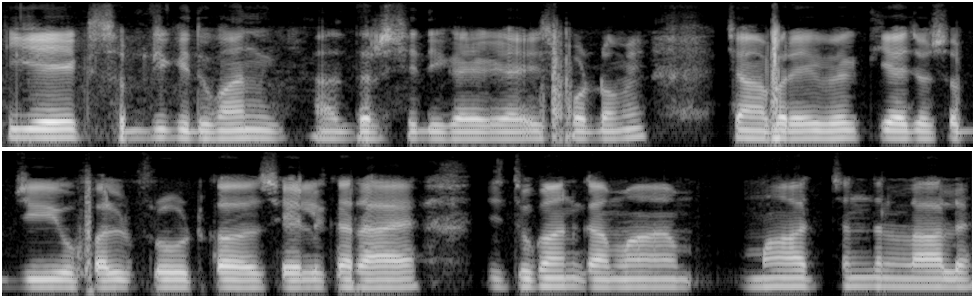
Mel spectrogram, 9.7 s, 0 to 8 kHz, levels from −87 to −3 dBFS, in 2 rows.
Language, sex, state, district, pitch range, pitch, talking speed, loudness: Hindi, male, Rajasthan, Bikaner, 115-125 Hz, 120 Hz, 205 wpm, -22 LUFS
